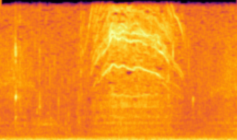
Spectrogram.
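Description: A creamy vegetable-and-egg quiche filling being poured and scraped from a pan into a pastry-lined dish: soft, faint wet sounds over a steady low hum.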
